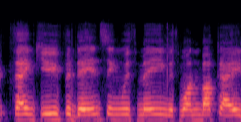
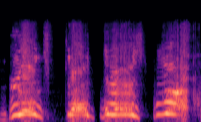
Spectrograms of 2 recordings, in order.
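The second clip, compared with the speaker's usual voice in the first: high, drawn-out full-force yell; big man yelling; 7 dB louder, much slower than usual. Retold or imitated. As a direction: imitate a big man roaring in your ear, slowly stretched. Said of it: "I hear this big man yelling".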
